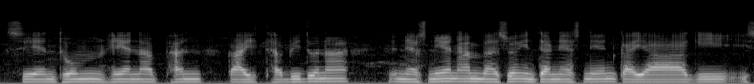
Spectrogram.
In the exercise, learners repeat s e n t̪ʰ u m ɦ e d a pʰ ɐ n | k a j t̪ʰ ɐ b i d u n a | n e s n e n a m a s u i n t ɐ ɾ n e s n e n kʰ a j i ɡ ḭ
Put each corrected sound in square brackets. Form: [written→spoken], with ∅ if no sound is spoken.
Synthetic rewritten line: s e n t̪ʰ u m ɦ e [d→n] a pʰ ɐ n | k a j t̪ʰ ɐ b i d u n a | n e s n e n a m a s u i n t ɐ ɾ n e s n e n [kʰ→k] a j [i→a] ɡ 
